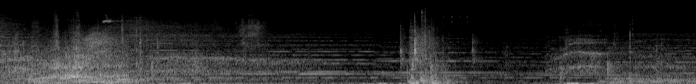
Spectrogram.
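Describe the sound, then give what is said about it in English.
A heavy door at the end of a tunnel shuts with a solid thunk partway through as someone exits into a castle, followed by a softer knock, over a low, steady ambient rumble. No one speaks. “She exits out a door at the end of the tunnel.”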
